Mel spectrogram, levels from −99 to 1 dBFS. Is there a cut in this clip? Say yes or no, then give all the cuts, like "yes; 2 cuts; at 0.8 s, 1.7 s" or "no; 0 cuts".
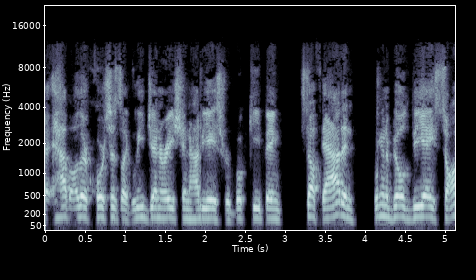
yes; 3 cuts; at 1.9 s, 3.4 s, 4.1 s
